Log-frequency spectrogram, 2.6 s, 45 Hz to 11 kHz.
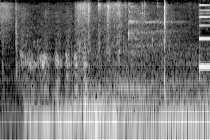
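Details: Lexus RX350 with a crank-no-start complaint, after reconnecting the flat battery and refitting the air-flow sensor box. The engine cranks briefly, catches cleanly and settles into a low, even idle with a dash chime: a healthy start.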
